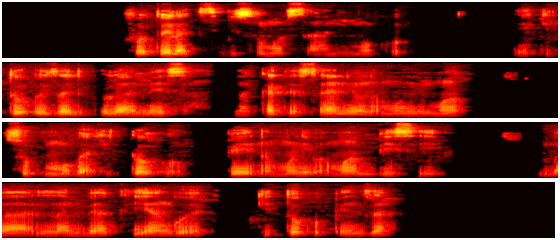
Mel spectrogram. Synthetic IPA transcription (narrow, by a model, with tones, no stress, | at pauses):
fo˨to˦e˨la˨ki̥˨si̥˦bi˦so˦mwa˦sa˨a˦ni˨mɔ˦kʰɔ˦ | ja˨ki˨tɔ˦kɔ˨e˨za˦li˨ko˨lo˦ja˨me˦sḁ˨ | na˨ka˦ti˨ja̰˨sa˦a˦ni˦o˦˨na̰˨mɔ˦ni˦mwa˦˨ | su˦ku˨mɔ˦kɔ˦ja˨ki˨tɔ˦kɔ̰˨ | pe˦nʔa̰˨mɔ˦ni˦ba̰˨mwa˦mbi˦sḭ˨ | ba˨la˨mbḛ˦a˦kʰi˦ja˨ŋɡo̰˦ja̰˨ | ki˨tɔ˦kɔ˨pe˨nza˦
